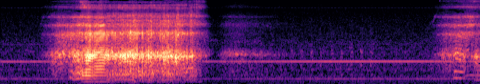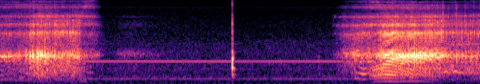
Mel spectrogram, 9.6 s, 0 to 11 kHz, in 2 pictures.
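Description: Three loud, harsh, rattling snores on the in-breaths, about 16 breaths a minute, with quiet pauses between them.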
